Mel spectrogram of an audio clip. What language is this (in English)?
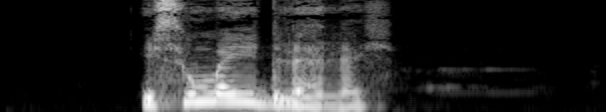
Kabyle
